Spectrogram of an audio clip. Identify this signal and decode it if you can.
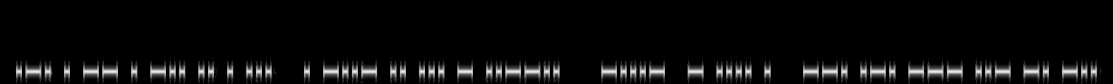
Morse code, heard as a keyed tone, about 25 wpm, 600 Hz. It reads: REMEDIES EXIST? <BT> THE GROUND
